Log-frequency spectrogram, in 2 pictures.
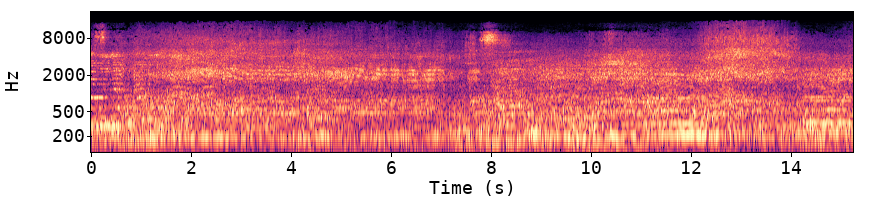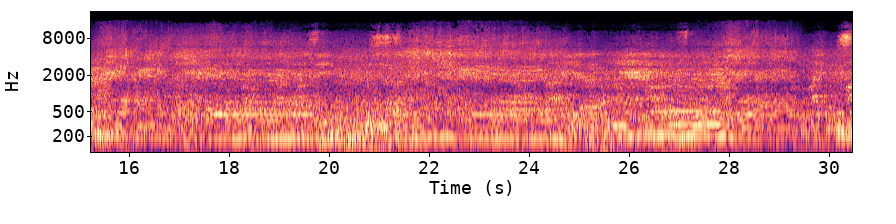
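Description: A pack of 150cc automatic racing scooters running hard around the circuit, their engine notes rising and falling in pitch again and again as they brake and accelerate through the corners.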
